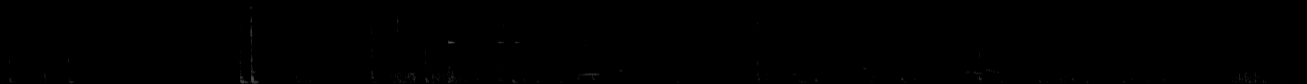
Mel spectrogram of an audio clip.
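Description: Near silence with faint, scattered clicks and small taps at uneven intervals, and a slightly louder knock about two and a half seconds in.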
